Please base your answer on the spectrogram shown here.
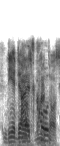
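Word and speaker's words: Día de los Muertos: They announced that they're still working on their Dia des Muertos, or how you pronounce it, movie. Dia de los Muertos, yeah.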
